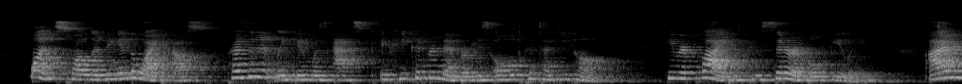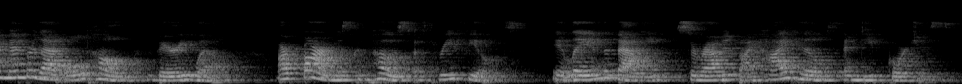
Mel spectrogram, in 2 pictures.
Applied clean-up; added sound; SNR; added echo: none; none; none; reverberation time 1.1 s.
